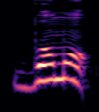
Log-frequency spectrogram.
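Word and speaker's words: bon mot: You have to pronounce it as bomo.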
